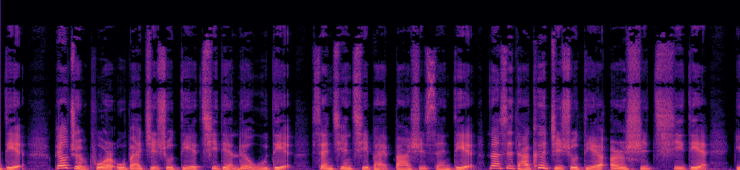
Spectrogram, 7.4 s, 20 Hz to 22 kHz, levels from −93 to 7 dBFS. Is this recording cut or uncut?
cut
